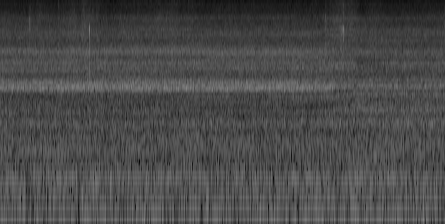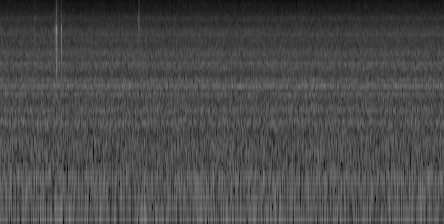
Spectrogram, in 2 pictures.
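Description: Steady low rumble inside a stopped car's cabin as it idles. A faint high whine fades out after about seven seconds, and there is one light click about ten seconds in.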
